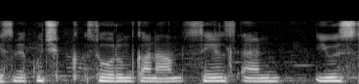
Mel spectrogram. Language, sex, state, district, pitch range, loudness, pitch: Hindi, male, Uttar Pradesh, Jyotiba Phule Nagar, 150-160 Hz, -16 LUFS, 155 Hz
